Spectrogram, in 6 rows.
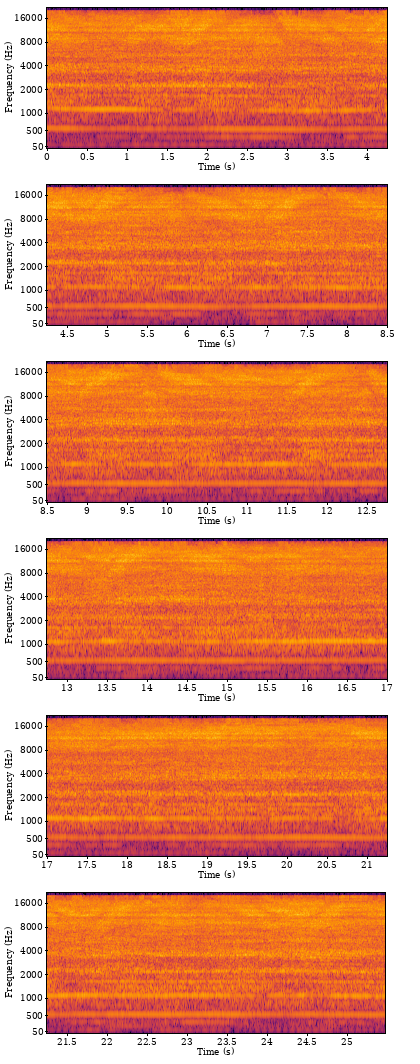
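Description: Power sander wet sanding car clear coat with a 5000 grit pad, a continuous loud whirring motor whine with steady tonal hum throughout and no talking.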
